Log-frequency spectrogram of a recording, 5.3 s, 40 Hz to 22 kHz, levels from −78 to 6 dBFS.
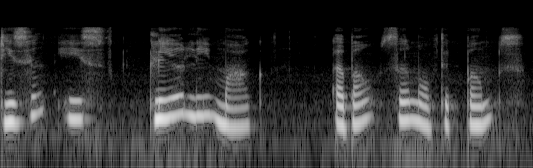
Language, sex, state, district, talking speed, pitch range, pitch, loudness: English, female, Gujarat, Valsad, 100 wpm, 200-255 Hz, 225 Hz, -18 LUFS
